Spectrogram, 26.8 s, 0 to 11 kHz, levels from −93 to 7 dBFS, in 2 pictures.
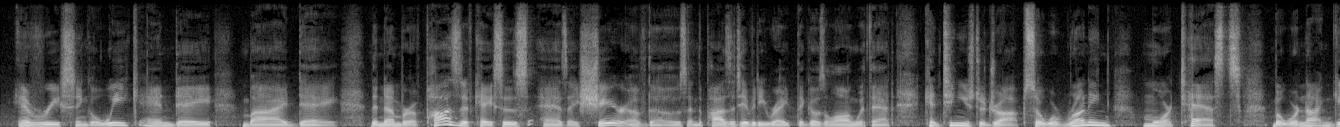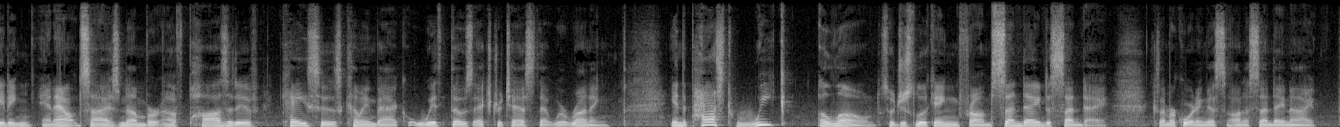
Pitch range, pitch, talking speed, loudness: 120-145 Hz, 125 Hz, 165 wpm, -19 LUFS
